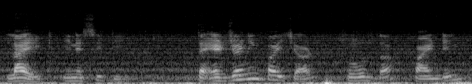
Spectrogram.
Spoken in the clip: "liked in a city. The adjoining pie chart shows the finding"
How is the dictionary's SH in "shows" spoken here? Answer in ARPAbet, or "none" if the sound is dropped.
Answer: S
